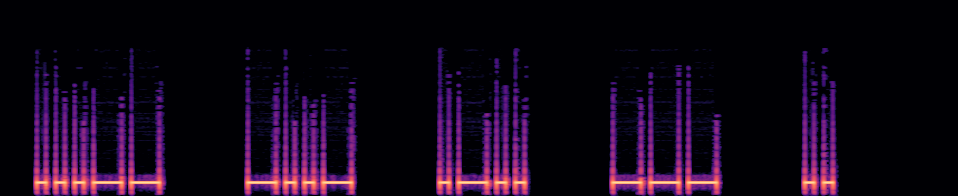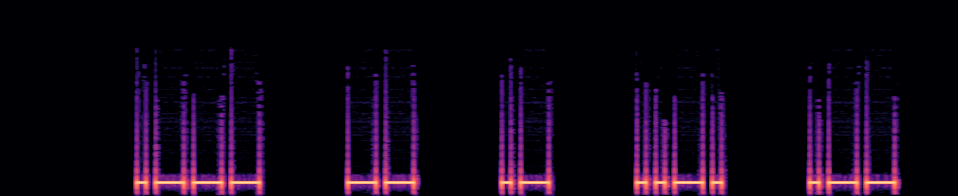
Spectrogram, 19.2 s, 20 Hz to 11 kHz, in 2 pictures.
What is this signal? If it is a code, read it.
Morse code, heard as a keyed tone, about 13 wpm, spaced as for 7 wpm, 800 Hz. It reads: 3XLOI JMAFW
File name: LEZIONI / 8 YJ45 / 8 YJ4 ws 12wpm 3249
